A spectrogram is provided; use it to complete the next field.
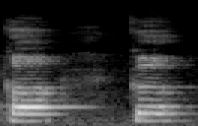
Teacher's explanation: तालु के ऊपर वाला हिस्सा है, उसको जीभ टच कर रही है। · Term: स्पर्श व्यंजन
